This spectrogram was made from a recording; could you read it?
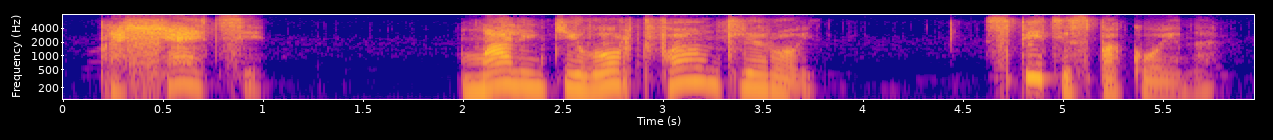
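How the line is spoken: Soft whisper. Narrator (Russian): Она тихо прошептала

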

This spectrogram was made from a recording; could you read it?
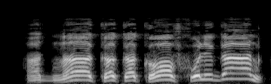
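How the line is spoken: Fat man shouting. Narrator (Russian): крикнул толстяк

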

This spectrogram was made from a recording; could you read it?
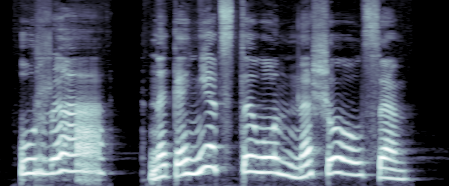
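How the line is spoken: Animals shouting together. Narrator (Russian): закричали животные

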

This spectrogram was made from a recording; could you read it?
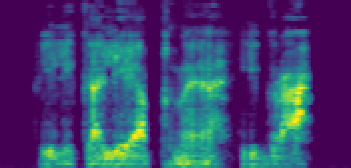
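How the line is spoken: Quiet, private. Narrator (Russian): Негромко, чтобы его мог слышать только Гарри, произнес Дамблдор

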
